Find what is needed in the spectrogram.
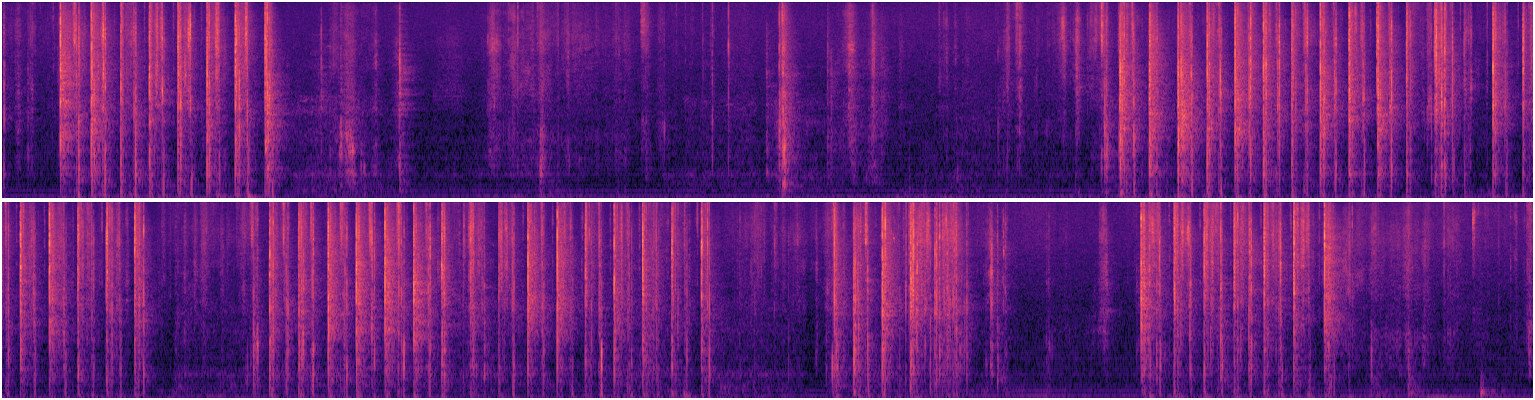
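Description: A deck of angel-message oracle cards being shuffled by hand: bursts of rapid card flicks and slaps lasting a few seconds each, with short pauses between.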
